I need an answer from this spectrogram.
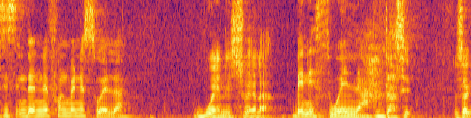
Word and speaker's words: Venezuela: Das ist ja unglaublich, das ist schon ein Attentat, wie du Venezuela aussprichst. Ja? Das ist das Tolle. Im Spanischen wird das V, glaube ich, so wie ein deutsches B ausgesprochen, oder?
